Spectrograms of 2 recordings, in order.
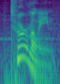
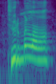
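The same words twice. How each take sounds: First: It is said with a plain English accent. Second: It is said with a French accent.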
